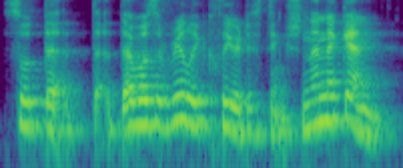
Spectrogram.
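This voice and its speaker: A woman's voice: on the high side, brisk. Woman presenting research. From Czech Republic. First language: Czech. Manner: hesitant, many fillers and restarts. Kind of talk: academic presentation with Q&A.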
